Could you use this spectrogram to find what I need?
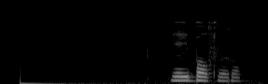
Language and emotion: Russian, neutral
